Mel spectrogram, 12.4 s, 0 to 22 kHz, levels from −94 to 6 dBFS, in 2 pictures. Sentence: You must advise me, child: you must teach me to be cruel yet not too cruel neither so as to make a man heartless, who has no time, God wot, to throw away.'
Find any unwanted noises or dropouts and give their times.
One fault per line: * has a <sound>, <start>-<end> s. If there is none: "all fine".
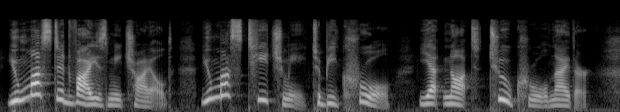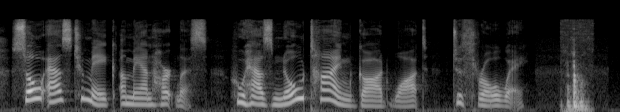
* has a tap, 11.8-12.1 s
